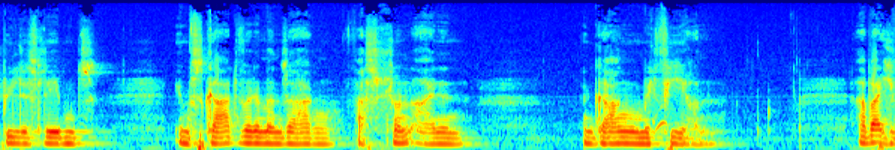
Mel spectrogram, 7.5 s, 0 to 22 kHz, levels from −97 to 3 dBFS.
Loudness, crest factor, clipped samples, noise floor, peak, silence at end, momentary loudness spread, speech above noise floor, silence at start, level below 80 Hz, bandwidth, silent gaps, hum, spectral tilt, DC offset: -18 LUFS; 18 dB; under 0.1%; -50 dBFS; 0 dBFS; 0 s; 14 LU; 34 dB; 0 s; -38 dBFS; 16 kHz; none; none; -6.5 dB/octave; under 0.1%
